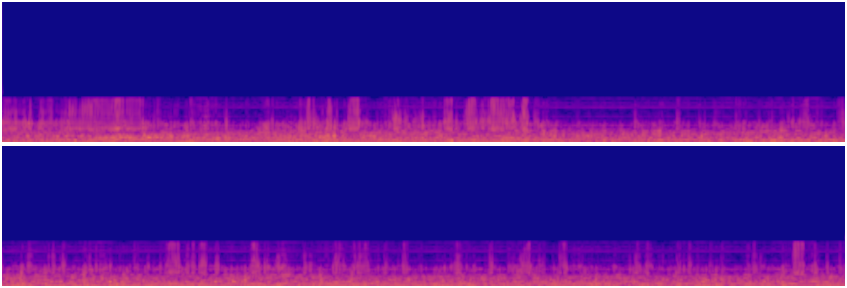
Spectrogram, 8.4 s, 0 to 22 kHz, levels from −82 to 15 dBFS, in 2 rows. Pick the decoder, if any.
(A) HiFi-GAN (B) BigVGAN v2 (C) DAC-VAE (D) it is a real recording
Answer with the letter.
B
